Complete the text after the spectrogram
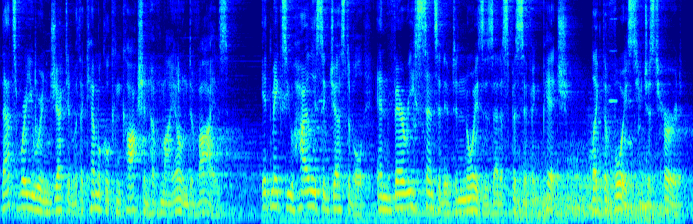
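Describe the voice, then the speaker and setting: An actor playing a coldly controlling male interrogator and torturer in an audio drama, speaking in a deliberate, condescending, threatening way. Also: medium pitch, lively intonation, natural voice. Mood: cold menace. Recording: echoey reverberant hall with music.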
